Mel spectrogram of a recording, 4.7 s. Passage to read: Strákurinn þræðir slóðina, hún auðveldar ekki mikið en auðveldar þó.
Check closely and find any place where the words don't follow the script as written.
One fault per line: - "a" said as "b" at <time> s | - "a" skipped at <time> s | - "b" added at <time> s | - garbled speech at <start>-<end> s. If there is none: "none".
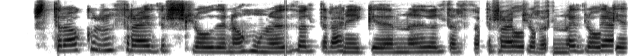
- "ekki" skipped at 2.5 s
- garbled speech at 3.6-4.7 s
